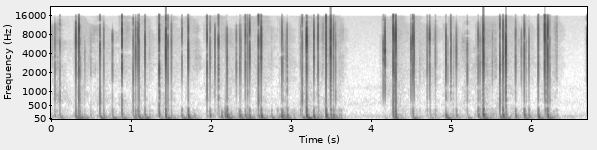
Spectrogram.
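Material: Plastic.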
